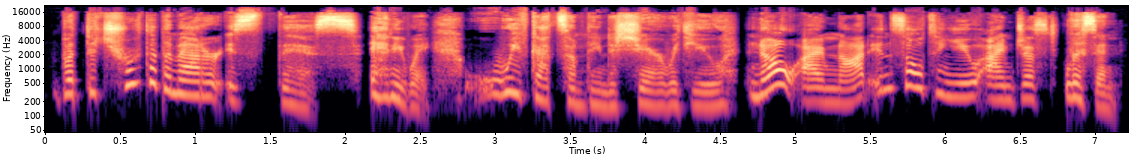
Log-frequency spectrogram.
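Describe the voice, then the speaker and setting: Game role: meddling, easily offended talking-window lady. Highish, very animated, gushing, theatrical. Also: no room sound, clean studio sound. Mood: concerned, meddling, then patronizing. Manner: theatrical, gushing, indignant, condescending. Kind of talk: animated video game character acting.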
